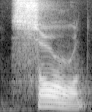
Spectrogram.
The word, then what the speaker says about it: sword: On ne dit pas sword, sword. Sword, W est ignoré.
